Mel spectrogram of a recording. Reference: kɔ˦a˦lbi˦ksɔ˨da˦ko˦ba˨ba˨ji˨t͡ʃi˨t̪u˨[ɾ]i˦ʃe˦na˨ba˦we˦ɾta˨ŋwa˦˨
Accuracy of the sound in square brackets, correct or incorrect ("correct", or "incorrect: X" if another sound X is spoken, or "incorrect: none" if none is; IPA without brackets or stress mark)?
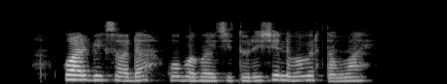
correct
